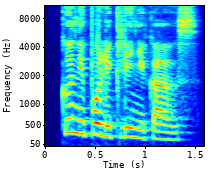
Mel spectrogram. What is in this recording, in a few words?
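"кӧні поликлиникаыс", Komi, female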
